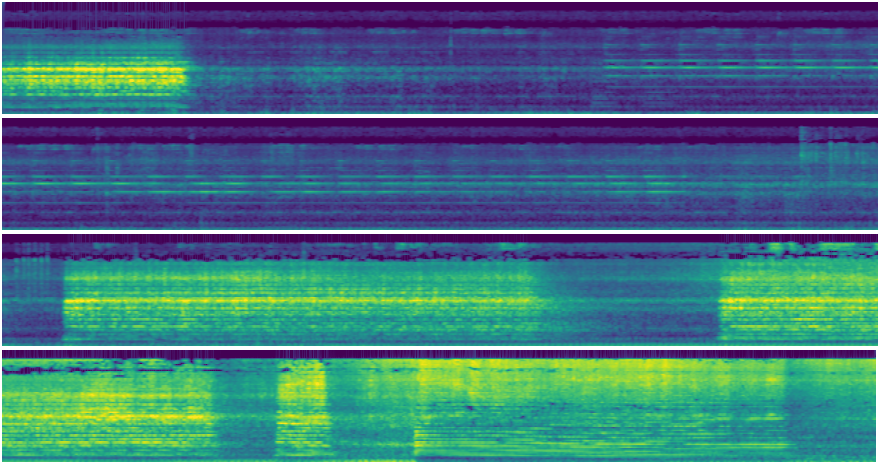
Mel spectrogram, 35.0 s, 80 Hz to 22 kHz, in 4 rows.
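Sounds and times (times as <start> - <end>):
diesel locomotive rumbling: 0.0 - 35.0
air horn chord blasts: 18.1 - 23.3, 24.6 - 29.7, 30.4 - 34.4.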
